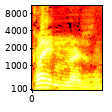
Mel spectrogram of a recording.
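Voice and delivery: name blurred indistinctly, mumbled and run together. Showing how he says his own name every time, mumbled name. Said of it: "I think I mumble my name every time I say it".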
